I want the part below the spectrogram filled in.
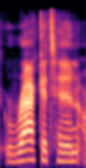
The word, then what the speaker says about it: Rakuten: There's another one called Rakuten that I pronounced improperly for like, I don't know, 6 years, but it's Rakuten, R-A-K-U-T-E-N.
